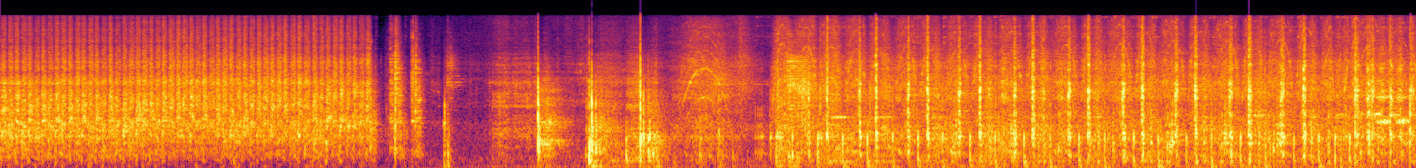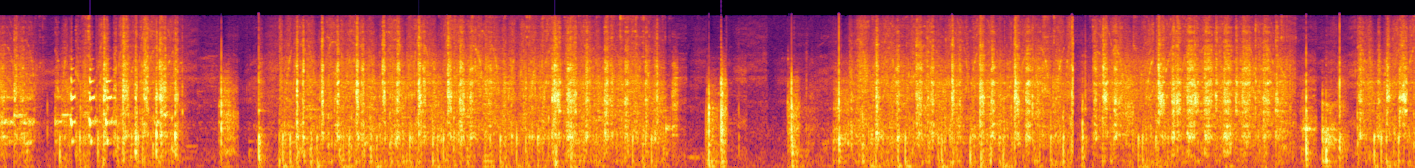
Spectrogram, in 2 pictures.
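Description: Hand woodworking on a shooting board. A backsaw cuts for the first few seconds, then a hand plane runs on its side along the shooting board, shaving the edge of a board in fast, repeated back-and-forth strokes with a few short pauses.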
